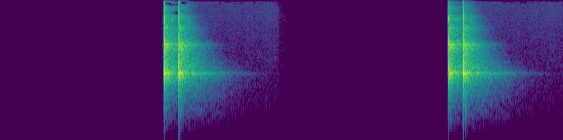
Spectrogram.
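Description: Intro sound effect: a sharp double click with a short ringing tail, heard twice about two seconds apart, with silence between.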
